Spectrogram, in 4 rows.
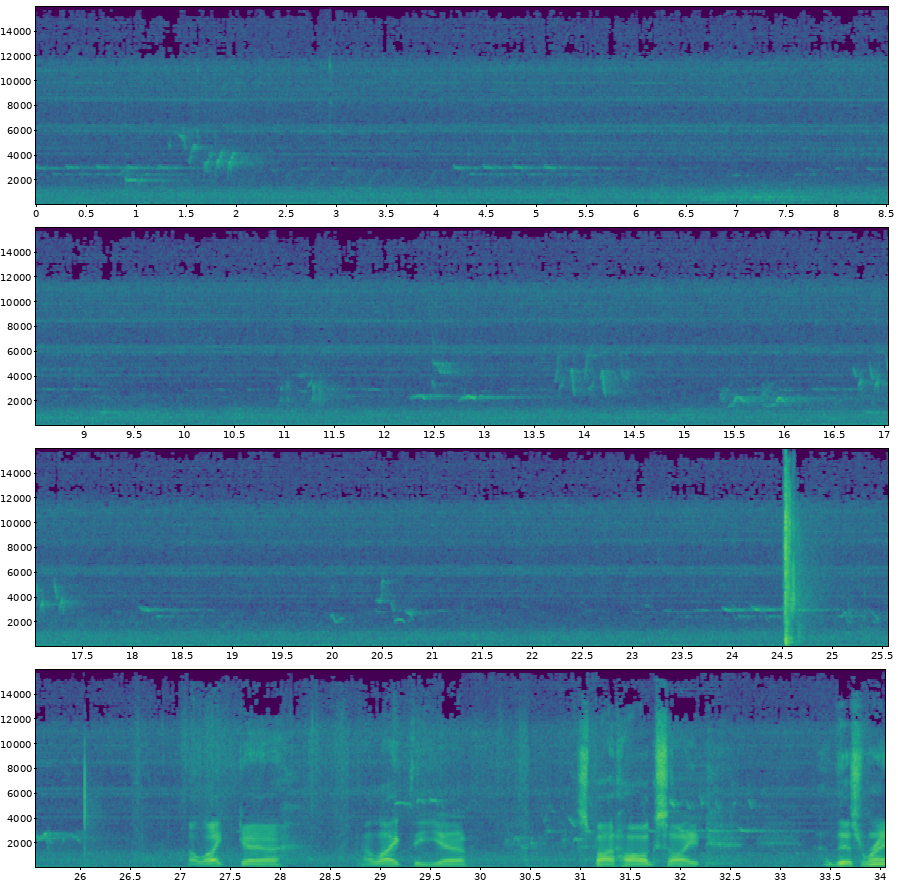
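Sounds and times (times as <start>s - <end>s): outdoor background noise: 0.0s - 34.0s
sharp crack of a bow shot: 24.5s - 25.1s.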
